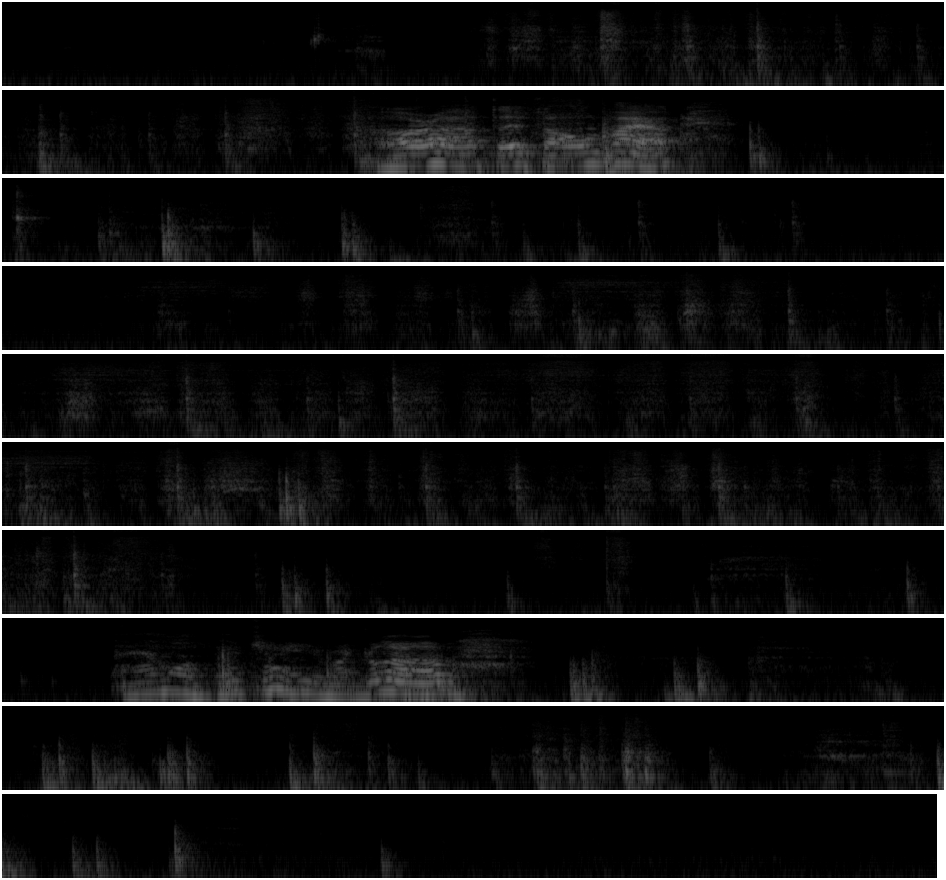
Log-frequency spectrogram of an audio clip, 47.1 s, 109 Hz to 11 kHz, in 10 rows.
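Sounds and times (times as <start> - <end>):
hand scrubbing paint on canvas: 2.3 - 8.1, 11.5 - 31.8, 42.2 - 47.0.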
